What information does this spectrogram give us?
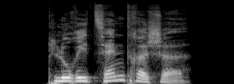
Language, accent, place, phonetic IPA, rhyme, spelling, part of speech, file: German, Germany, Berlin, [pluʁiˈt͡sɛntʁɪʃə], -ɛntʁɪʃə, plurizentrische, adjective, De-plurizentrische.ogg
- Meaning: inflection of plurizentrisch: 1. strong/mixed nominative/accusative feminine singular 2. strong nominative/accusative plural 3. weak nominative all-gender singular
